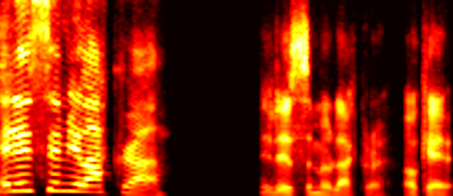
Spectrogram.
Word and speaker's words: Simulacra: It is Simulacra. Okay, it's Is that how you pronounce fantastic.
